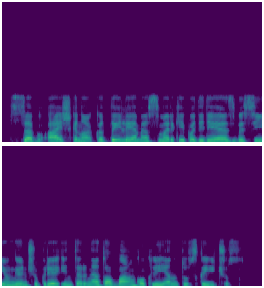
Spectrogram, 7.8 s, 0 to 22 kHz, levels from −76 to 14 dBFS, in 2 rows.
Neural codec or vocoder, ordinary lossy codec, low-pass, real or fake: none; Opus, 64 kbps; 7.2 kHz; real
